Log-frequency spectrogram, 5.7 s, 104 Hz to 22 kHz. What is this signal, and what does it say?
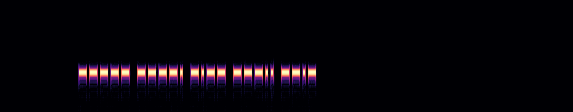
Morse code, heard as a keyed tone, about 44 wpm, 690 Hz. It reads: 09Y8Q
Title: Code Groups - 5 Letter:Numbers - 45wpm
